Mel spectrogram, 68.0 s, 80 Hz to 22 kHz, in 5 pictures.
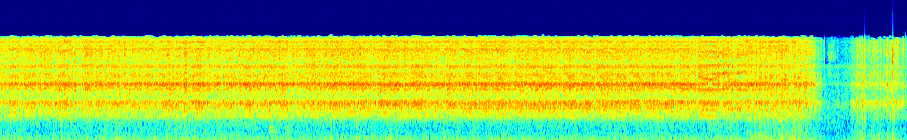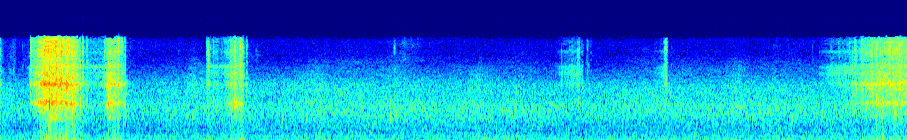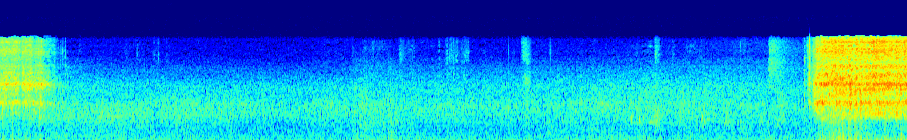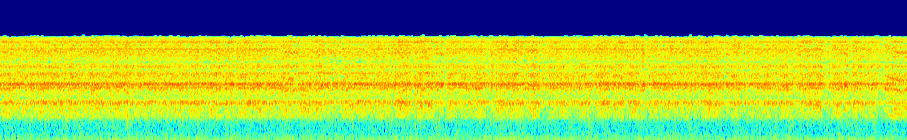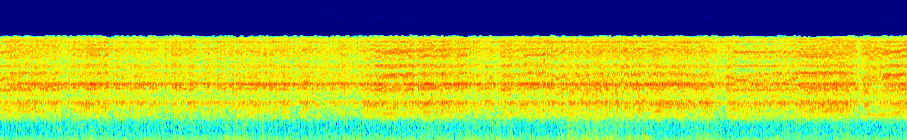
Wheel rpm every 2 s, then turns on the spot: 230, 230, 230, 230, 230, 220, 60, 30, 0, 0, 0, 0, 0, 40, 10, 0, 0, 0, 0, 30, 220, 230, 230, 230, 230, 230, 230, 230, 230, 240, 230, 230, 230, 220.
12-16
